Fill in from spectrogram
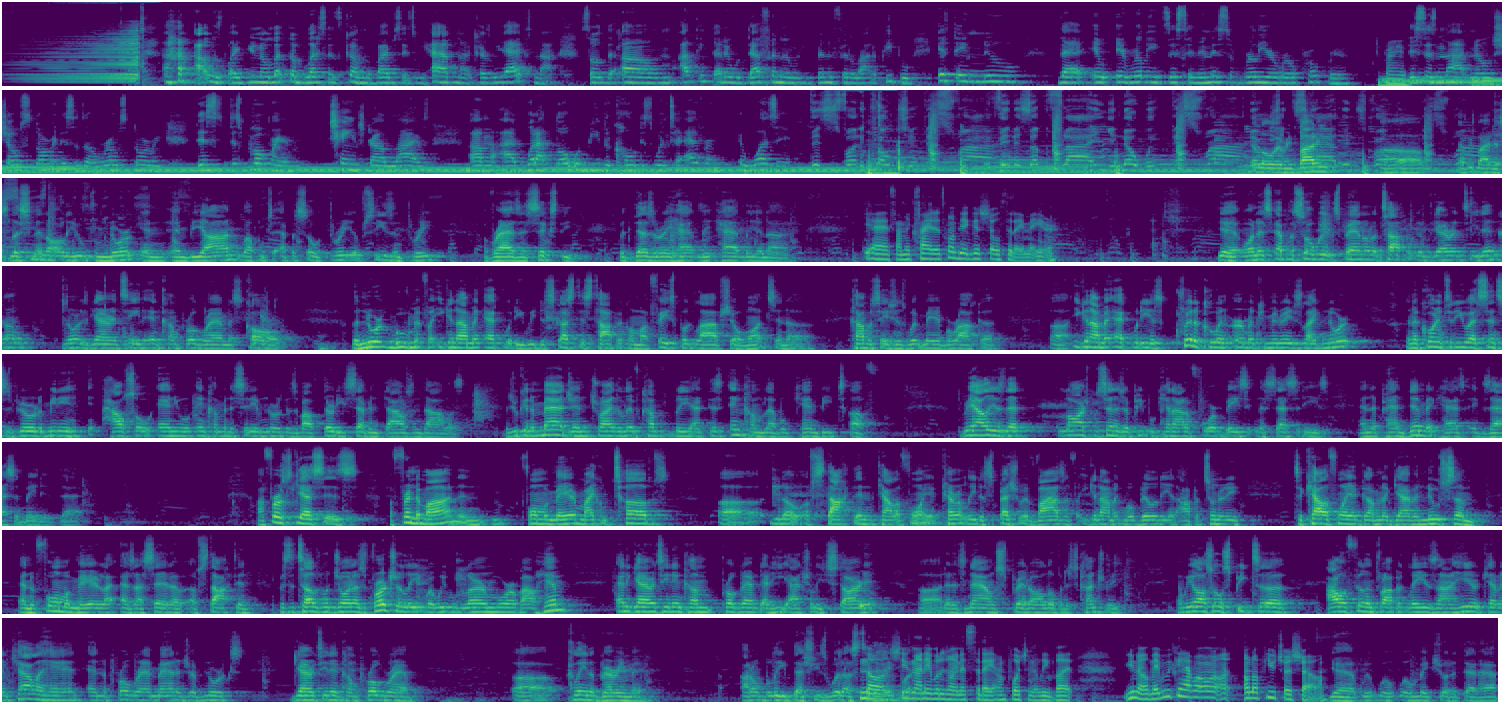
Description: Mr. Tubbs joins virtually to explain the guaranteed income program he started in Stockton, CA.&nbsp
